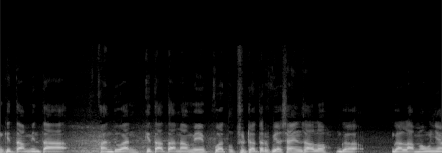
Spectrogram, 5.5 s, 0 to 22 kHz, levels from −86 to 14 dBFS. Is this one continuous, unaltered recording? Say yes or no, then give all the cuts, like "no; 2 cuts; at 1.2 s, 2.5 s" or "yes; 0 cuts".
no; 1 cut; at 2.9 s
